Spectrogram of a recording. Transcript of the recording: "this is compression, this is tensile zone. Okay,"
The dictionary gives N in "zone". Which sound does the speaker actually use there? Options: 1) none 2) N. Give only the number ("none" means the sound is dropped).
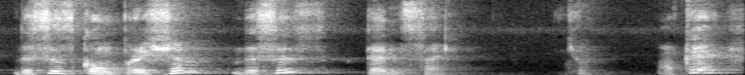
1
